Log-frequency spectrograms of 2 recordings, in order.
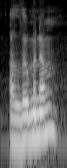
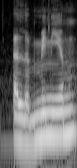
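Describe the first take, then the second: First: It is said the American way, four syllables. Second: It is said the European way, five syllables.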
